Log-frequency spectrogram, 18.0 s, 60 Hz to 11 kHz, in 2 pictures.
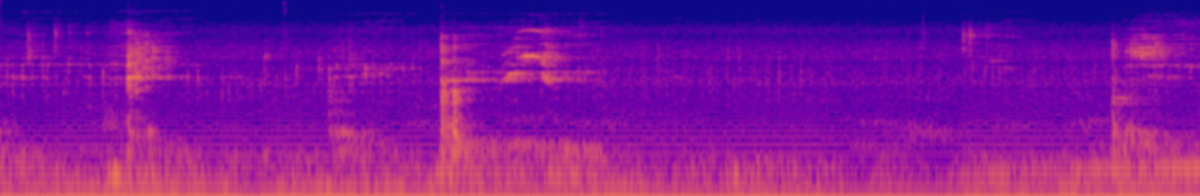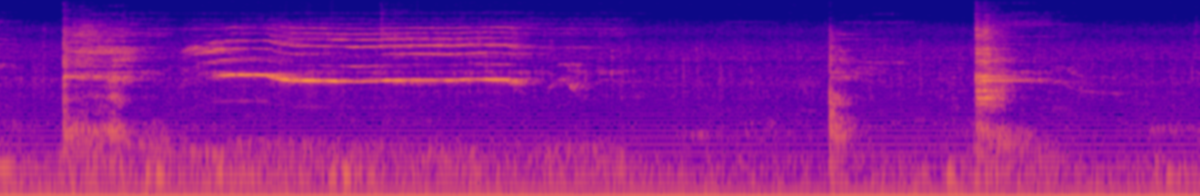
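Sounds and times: food frying in oil: 0.0s - 11.0s.

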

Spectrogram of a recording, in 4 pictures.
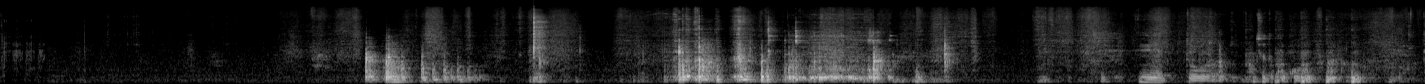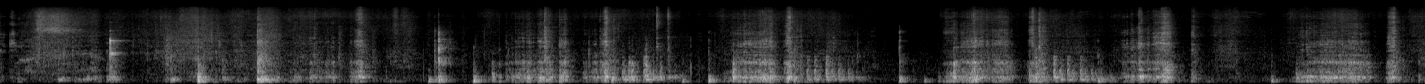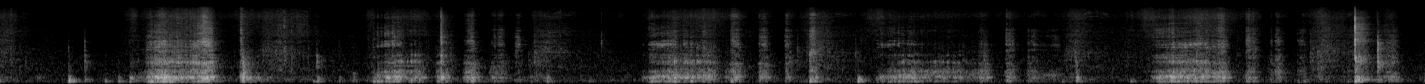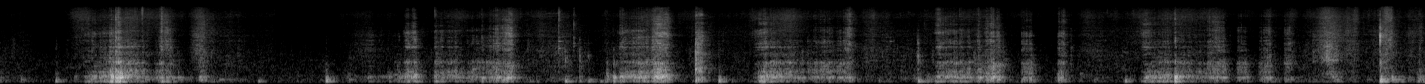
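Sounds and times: carving blade scraping wood: 6.8s - 9.4s, 16.0s - 23.0s, 23.6s - 26.5s, 27.1s - 28.6s, 29.8s - 31.4s, 32.2s - 34.1s, 34.9s - 39.4s, 40.0s - 42.6s, 43.4s - 44.9s, 46.4s - 57.0s.

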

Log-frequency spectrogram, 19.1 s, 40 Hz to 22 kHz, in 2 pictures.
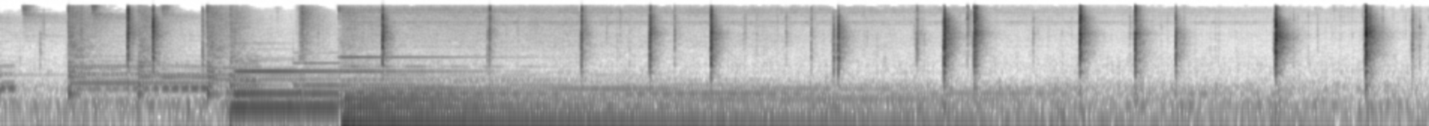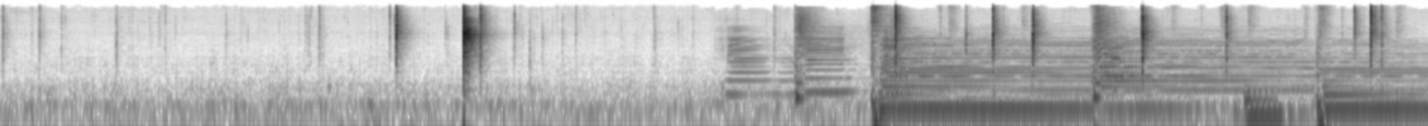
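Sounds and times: jazz music: 0.0s - 8.9s, 14.3s - 19.0s
wood fire crackling: 0.0s - 19.0s.

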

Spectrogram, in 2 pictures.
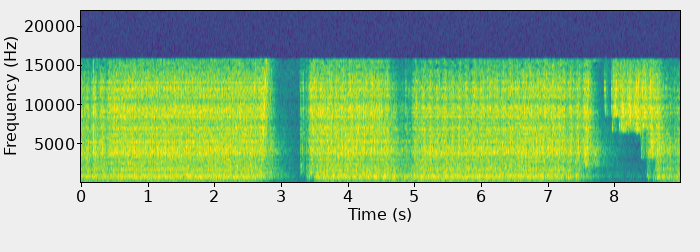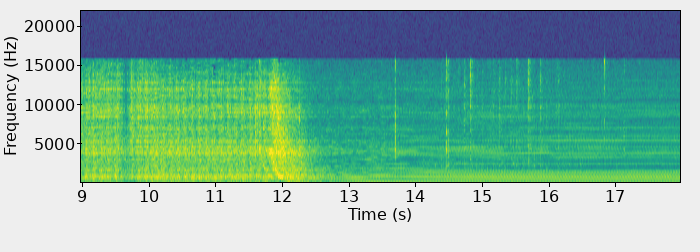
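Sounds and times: synthesizer drone buzz: 11.7s - 17.9s.

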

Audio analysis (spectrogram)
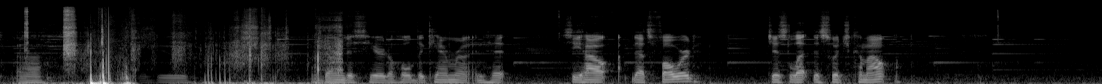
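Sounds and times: light rubbing: 0.2s - 3.9s.

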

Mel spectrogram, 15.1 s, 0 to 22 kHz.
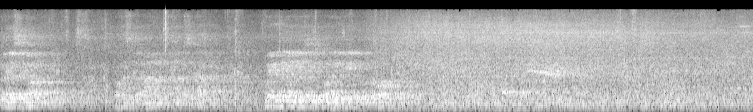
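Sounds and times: crowd noise in echoing hall: 0.0s - 15.0s.

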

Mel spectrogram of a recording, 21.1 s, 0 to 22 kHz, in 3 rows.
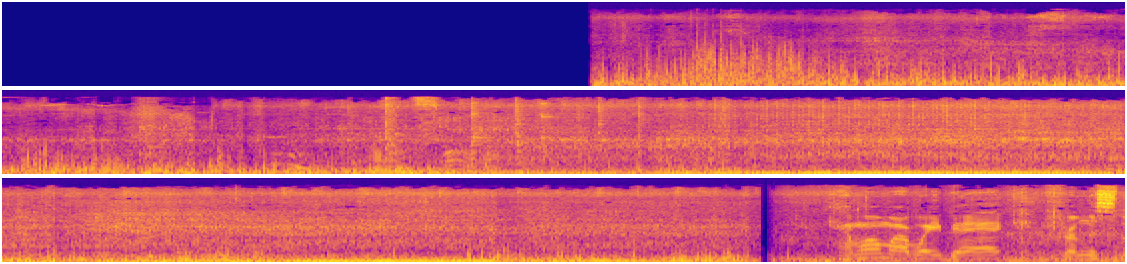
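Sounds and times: low engine rumble: 3.7s - 21.0s.

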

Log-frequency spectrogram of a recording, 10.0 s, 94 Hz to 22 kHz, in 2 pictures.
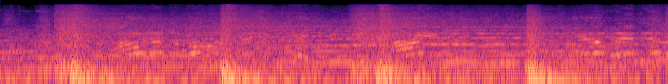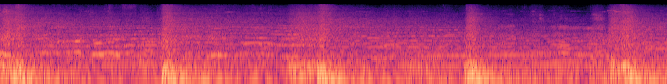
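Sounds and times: wind band playing a processional march: 0.0s - 10.0s.

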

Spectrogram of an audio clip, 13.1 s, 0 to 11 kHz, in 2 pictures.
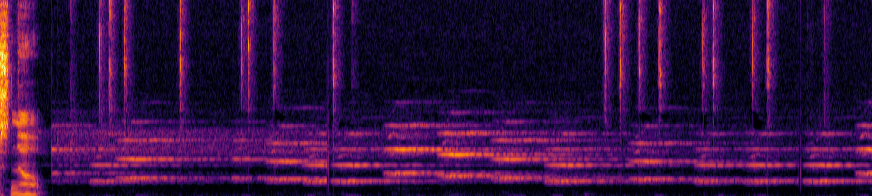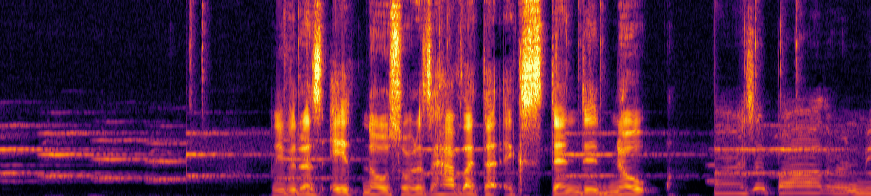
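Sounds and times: flute melody: 0.4s - 13.0s.

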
